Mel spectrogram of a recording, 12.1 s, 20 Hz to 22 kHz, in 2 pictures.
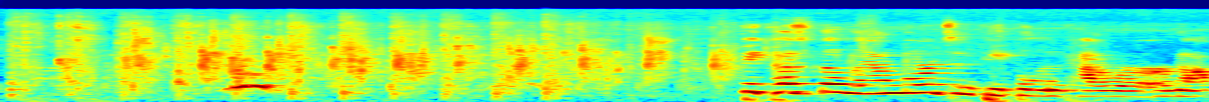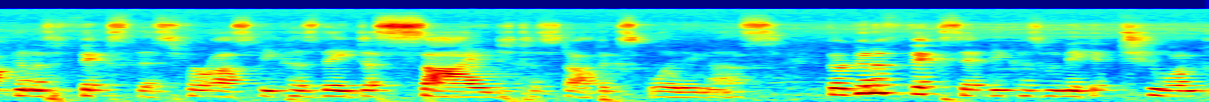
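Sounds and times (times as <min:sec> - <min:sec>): short cheer: 0:00.0 - 0:03.6
audience clapping: 0:00.0 - 0:04.0.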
